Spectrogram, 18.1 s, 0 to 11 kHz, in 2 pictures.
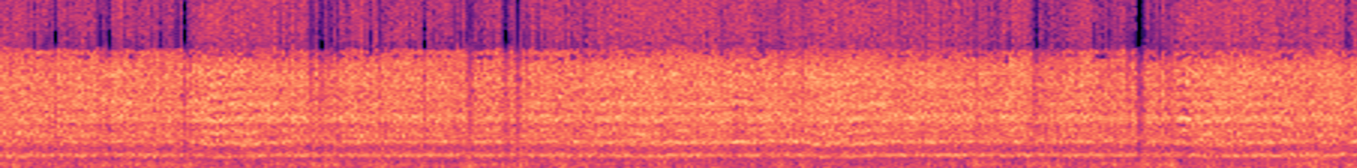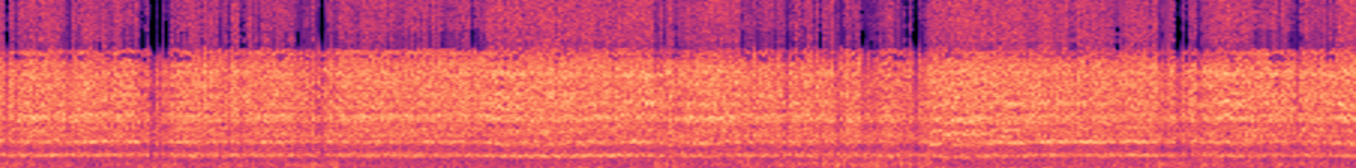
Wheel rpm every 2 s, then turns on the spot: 230, 230, 230, 230, 230, 230, 220, 230, 230.
none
